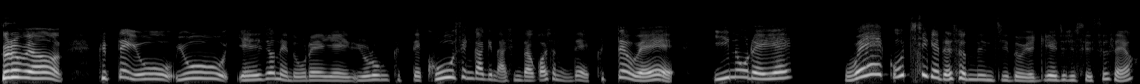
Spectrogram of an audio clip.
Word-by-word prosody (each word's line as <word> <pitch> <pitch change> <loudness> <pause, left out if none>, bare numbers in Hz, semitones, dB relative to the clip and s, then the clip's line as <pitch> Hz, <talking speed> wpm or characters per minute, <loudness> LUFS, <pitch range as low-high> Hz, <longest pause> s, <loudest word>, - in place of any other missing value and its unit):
그러면 300 -3 +8 0.3
그때 295 +1 -3
요 240 +1 -1
요 275 - 0
예전의 220 +4 0
노래에 180 -1 -5
요런 210 +3 -2
그때 195 -2 -9
고 295 - +2
생각이 280 -8 -4
나신다고 200 -2 -5
하셨는데 200 -7 -7
그때 310 +5 -5
왜 190 -4 +3 0.4
이 265 +6 +2
노래에 290 -3 +3 0.5
왜 280 - +5 0.2
꽂히게 420 -4 +2
되셨는지도 215 - -2
얘기해 195 +6 0
주실 195 -1 -7
수 190 - -11
있으세요? 210 -1 -5
235 Hz, 290 characters per minute, -26 LUFS, 195-285 Hz, 0.5 s, 그러면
